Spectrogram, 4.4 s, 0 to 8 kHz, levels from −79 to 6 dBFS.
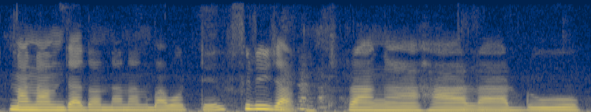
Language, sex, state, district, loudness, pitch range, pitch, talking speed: Chakma, female, Tripura, Unakoti, -15 LUFS, 175-190 Hz, 180 Hz, 120 wpm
